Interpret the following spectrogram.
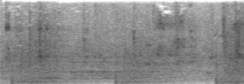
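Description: A handball bouncing on the wooden court floor of a large sports hall, with a sharper thud about a second in, over the steady hubbub of the arena crowd.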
